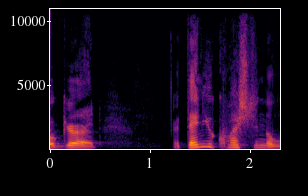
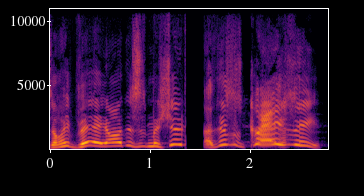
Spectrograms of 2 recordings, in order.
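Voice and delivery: comic Yiddish panic; 9 semitones higher than usual. Acted. Voicing panicked Gideon comically.

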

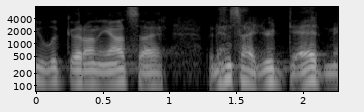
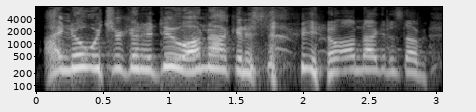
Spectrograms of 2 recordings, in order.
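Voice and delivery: put-on high, loud protesting kid voice; mock wailing child; 14 semitones higher, 16 dB louder than usual. Kid about to be spanked answers dad, mock wailing. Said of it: "immediately I'd just start crying".

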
